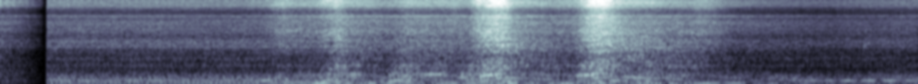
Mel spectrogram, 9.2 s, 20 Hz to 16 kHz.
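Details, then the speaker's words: 1991 BMW 750iL E32 after long sitting, with old gas and rough running, revved three times: loud, coarse, tired exhaust note over slightly uneven idle; owner says it needs a new exhaust and tune-up, cause unconfirmed. "this thing's definitely gonna getting an exhaust soon"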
